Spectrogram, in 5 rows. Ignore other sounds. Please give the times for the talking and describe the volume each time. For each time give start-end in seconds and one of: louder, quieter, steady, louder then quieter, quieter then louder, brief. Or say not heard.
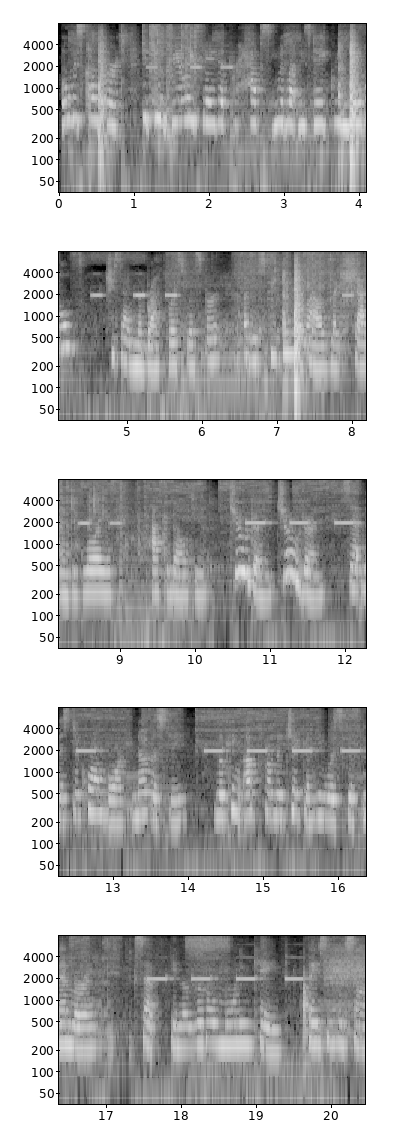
0.0-20.4 steady.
